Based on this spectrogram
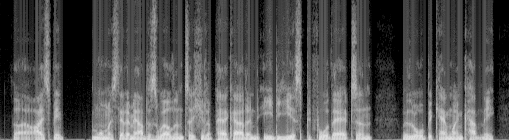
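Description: A man's fairly low voice, dry and close with no echo, over a quiet background. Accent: New Zealand. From New Zealand. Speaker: podcast host. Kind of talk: interview. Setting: remote call.

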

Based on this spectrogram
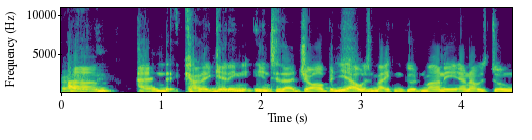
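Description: Very fast speech with an Australian accent and fairly even intonation. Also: man. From Tasmania, Australia (Hobart). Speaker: preaching student. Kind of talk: interview conversation. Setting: video call.

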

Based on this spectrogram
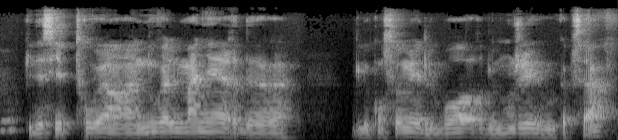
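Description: The delivery moves at a moderate pace with flat, monotone intonation. Audible echo from the room surrounds the voice. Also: man, fairly low pitch for a man. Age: 20s. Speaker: winegrower. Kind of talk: casual interview.

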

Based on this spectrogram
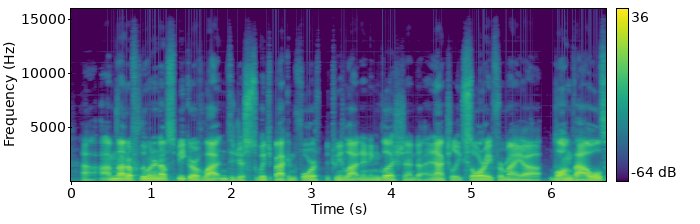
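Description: Fairly quick speech with ordinary pitch variation in a Spanish accent. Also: man. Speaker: history podcaster. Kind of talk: scripted narration.

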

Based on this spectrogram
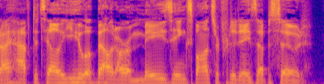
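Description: This man's voice sits at a medium pitch with ordinary variation. He keeps to a moderate pace. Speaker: podcast host. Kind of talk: casual interview. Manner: halting, filler-heavy.

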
